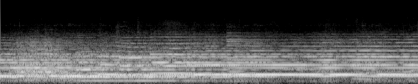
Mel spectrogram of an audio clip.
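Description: Marching band holding a loud, sustained chord with bell-like ringing tones.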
